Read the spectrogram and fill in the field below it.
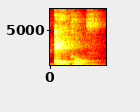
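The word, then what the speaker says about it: ἦχος: The word sound in the Greek term means echoes or echoes, even though it's spelled echo. But it is pronounced in the Greek echoes.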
